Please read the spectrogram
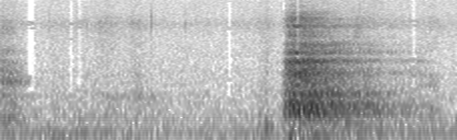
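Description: A man's short audible breath through the mouth, about a second and a half in, after a quiet pause.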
